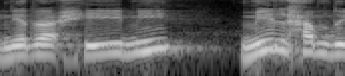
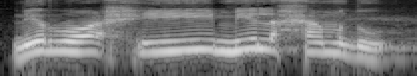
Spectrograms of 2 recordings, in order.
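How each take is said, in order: First: An extra M sound is added at the join. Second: A single M links smoothly into the next word. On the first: The speaker calls it wrong. "ये दो मीमें पैदा कर दी" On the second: The speaker calls it right. "मीम को आगे मिलाते हुए"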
